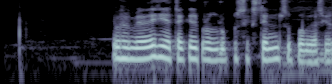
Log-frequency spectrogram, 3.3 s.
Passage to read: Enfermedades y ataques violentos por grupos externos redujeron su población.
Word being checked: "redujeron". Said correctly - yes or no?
no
